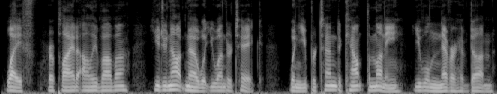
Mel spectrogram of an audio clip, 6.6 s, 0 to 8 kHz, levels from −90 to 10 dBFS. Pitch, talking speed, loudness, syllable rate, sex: 115 Hz, 210 wpm, -20 LUFS, 5.7 syllables/s, male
